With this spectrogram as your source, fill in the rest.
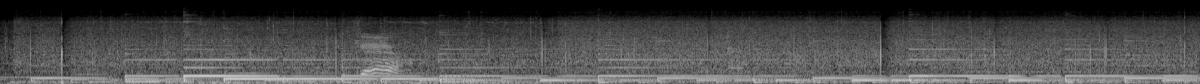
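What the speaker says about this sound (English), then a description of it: "Can you not see that it's raining?" Steady rain patters and hisses on a surface throughout, with soft tonal music-like notes running beneath it.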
